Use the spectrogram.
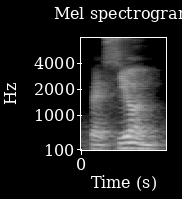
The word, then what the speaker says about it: versión: over the O to mark that the last syllable is the one that's stressed. Here's three examples. Conclusion, conclusión. Decision, decisión. Version, versión.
